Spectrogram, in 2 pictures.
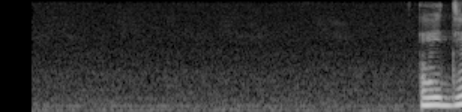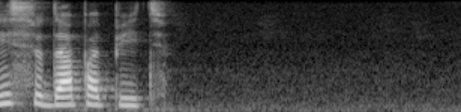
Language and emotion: Russian, neutral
